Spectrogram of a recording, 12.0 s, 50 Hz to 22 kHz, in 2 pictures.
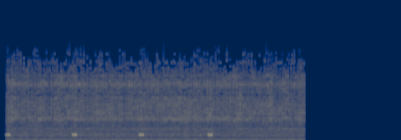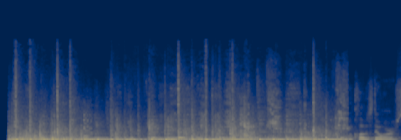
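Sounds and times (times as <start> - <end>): film projector whirring: 0.1 - 4.6.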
